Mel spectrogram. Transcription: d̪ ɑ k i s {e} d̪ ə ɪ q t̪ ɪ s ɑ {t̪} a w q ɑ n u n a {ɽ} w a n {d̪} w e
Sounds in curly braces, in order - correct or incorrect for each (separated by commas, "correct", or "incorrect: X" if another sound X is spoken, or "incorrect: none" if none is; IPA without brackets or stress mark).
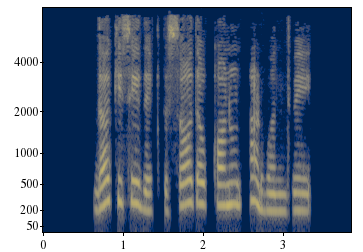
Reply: correct, incorrect: d̪, correct, correct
